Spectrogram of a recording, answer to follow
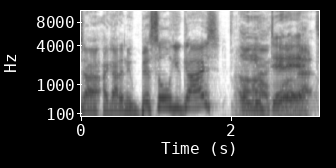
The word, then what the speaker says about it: Bissell: to vacuum cuz uh I got a new Bissell, you guys. Oh, you did. That whistle did it. We were talking about vacuuming, you know, and and a lot of I I had more listeners recommend Bissells.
